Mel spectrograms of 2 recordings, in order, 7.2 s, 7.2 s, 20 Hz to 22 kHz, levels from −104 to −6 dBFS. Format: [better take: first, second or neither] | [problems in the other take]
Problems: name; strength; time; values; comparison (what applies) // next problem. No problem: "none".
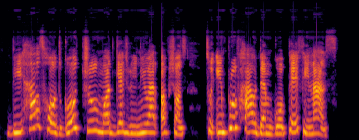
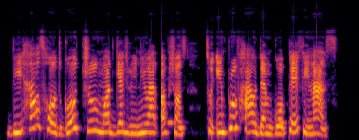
first | noise reduction (neural mask model Resemble Enhance denoiser)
